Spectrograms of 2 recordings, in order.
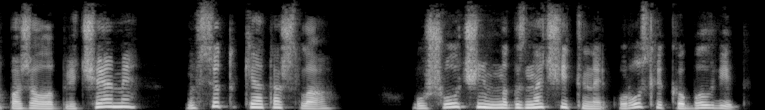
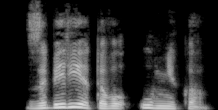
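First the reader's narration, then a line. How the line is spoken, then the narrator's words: Growling. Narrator (Russian): рыкнул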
